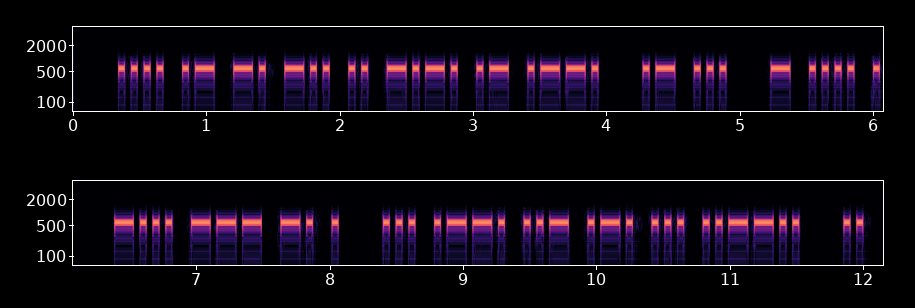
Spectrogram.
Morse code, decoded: HANDICAP AS THE BONE SPURS? I

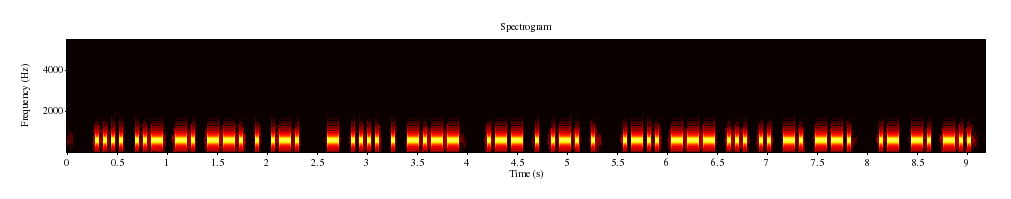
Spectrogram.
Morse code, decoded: HUNGER THEY WERE LOSING AND

